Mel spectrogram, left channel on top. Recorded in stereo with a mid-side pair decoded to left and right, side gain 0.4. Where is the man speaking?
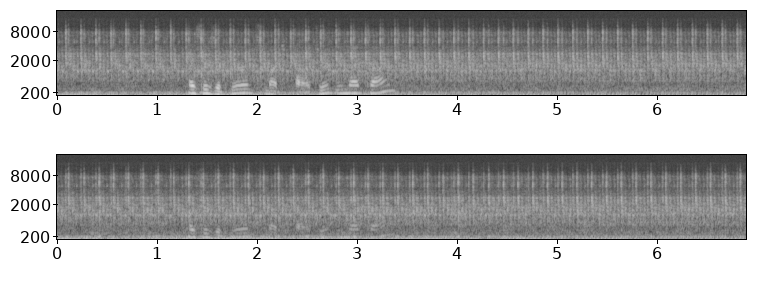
70° left; by 3.5 s 80° left.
